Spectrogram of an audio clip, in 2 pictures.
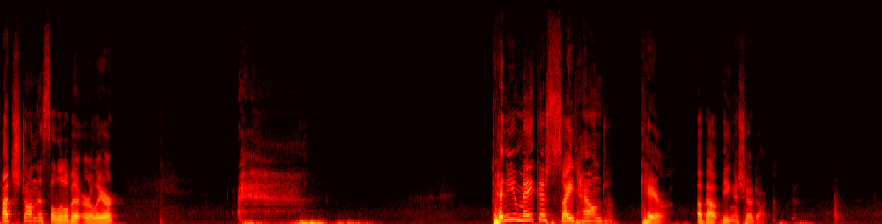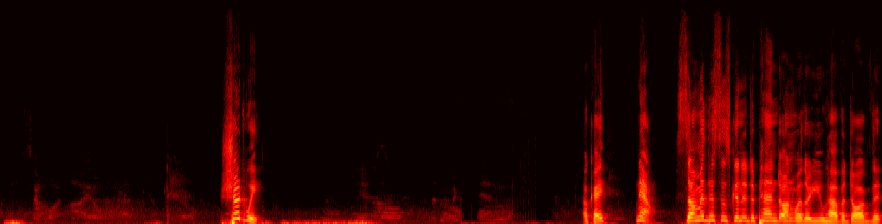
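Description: A woman speaks with animation through a microphone, pausing often.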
